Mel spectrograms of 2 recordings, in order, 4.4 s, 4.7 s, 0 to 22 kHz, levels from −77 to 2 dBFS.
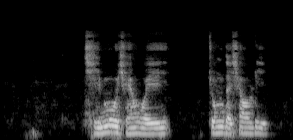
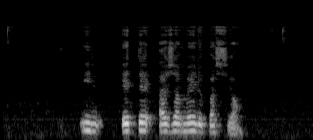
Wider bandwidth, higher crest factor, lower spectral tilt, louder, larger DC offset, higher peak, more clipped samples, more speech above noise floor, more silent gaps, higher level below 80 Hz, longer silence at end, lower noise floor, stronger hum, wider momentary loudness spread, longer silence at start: second, 10 kHz vs 11.5 kHz; about the same, 16 dB vs 20 dB; second, -5.5 dB/octave vs -7 dB/octave; first, -19 LUFS vs -24 LUFS; neither; about the same, -4 dBFS vs -6 dBFS; neither; first, 47 dB vs 43 dB; neither; first, -52 dBFS vs -64 dBFS; second, 0.4 s vs 1.1 s; about the same, -65 dBFS vs -65 dBFS; neither; about the same, 11 LU vs 13 LU; about the same, 1.25 s vs 1.2 s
